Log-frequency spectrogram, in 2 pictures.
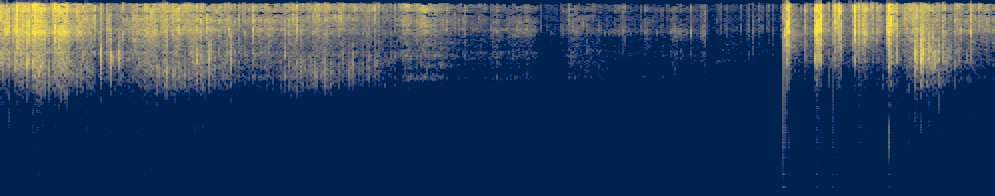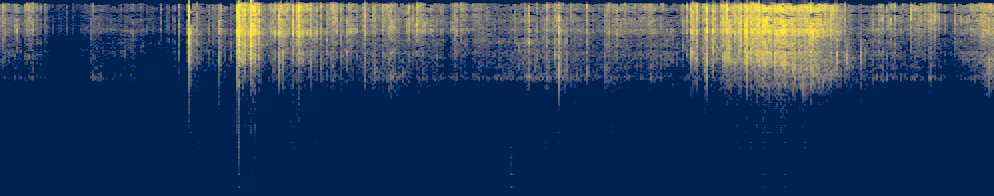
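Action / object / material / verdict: scrape / thin dry soap curls and flakes / soap / none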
